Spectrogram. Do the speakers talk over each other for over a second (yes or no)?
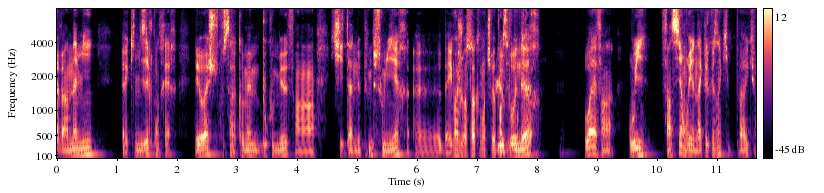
yes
